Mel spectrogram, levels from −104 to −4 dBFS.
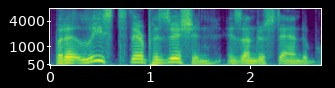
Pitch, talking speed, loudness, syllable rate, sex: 140 Hz, 155 wpm, -17 LUFS, 5.0 syllables/s, male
